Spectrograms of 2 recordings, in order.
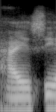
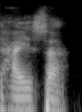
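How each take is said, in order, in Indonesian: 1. Kata ini berakhir dengan vokal i. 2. Kata ini berakhir dengan vokal a. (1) "tidak haisi" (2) "tidak haisi haisa"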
